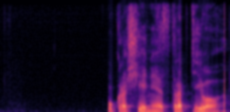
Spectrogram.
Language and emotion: Russian, positive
